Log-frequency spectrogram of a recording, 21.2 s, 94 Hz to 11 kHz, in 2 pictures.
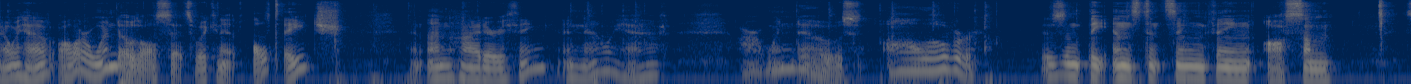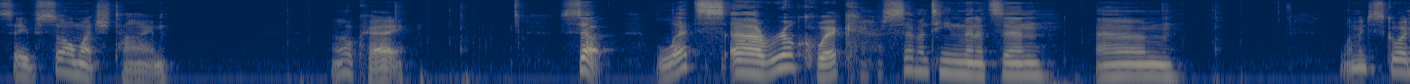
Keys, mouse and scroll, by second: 2.3 alt+h, 3.2 a, 12.7-20.3 middle drag, 20.9-21.1 right drag.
